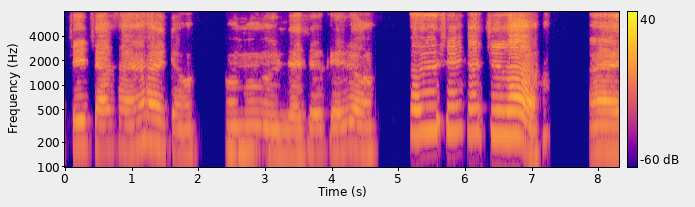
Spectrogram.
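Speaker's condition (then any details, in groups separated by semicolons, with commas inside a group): Cerebral palsy; severe, uses a wheelchair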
